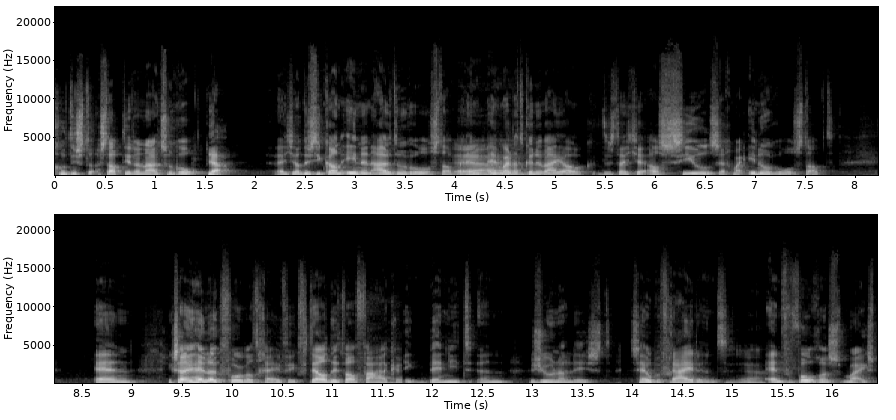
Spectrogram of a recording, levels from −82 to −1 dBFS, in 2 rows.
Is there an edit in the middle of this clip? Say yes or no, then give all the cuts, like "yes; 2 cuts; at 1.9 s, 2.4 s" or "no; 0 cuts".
yes; 2 cuts; at 11.7 s, 13.9 s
